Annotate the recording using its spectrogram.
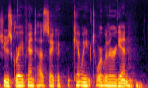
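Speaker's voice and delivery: flat, dead-level, inflectionless monotone. Recalling reading a glowing review aloud, flat monotone. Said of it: "I read it in like this monotone".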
